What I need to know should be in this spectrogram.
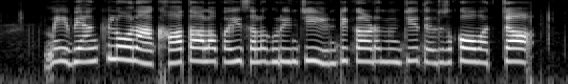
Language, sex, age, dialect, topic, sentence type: Telugu, female, 25-30, Telangana, banking, question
